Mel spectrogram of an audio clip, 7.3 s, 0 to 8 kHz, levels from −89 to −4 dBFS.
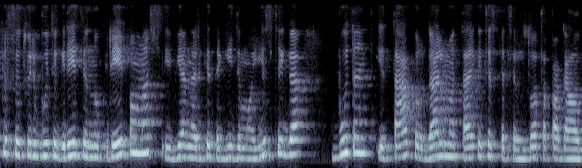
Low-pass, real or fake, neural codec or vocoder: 7.2 kHz; real; none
